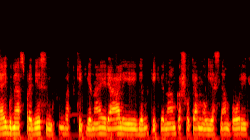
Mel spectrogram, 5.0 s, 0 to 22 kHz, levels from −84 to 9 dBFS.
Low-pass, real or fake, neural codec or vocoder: 5.4 kHz; real; none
